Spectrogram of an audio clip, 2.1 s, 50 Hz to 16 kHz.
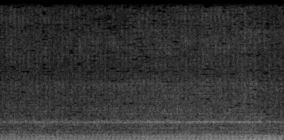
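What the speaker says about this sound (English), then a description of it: "As you can hear, this thing is running. It's not running great." A TaoTao 50cc Chinese scooter engine runs unevenly, a close, continuous buzzing putter with a slight pulsing roughness that swells a little louder at the end.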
